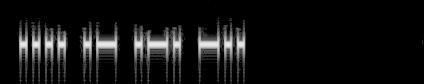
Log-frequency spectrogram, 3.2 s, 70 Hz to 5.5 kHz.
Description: Morse code, heard as a keyed tone, about 25 wpm, 550 Hz. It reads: HARD
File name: Ultimate Word List / 25WPM Ultimate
